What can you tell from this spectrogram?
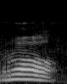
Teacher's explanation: را زبان کی نوک کا اوپری حصہ تالو کے کھرکھرے والے حصے سے لگ کر را، اس میں تھوڑا تکرار کی آواز ہوتی ہے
